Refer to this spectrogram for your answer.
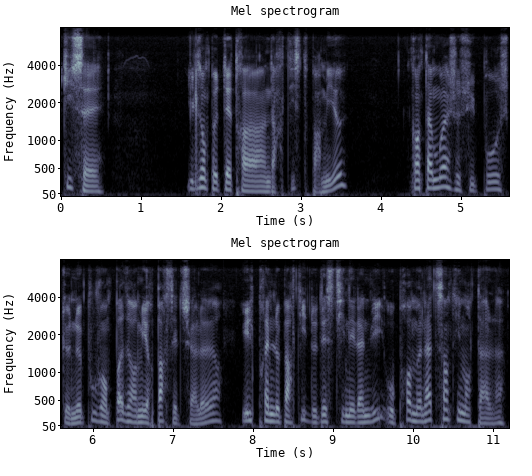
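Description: A man's voice: mid-range voice, lively intonation, normal speed, a little mellow, no room sound, close to an everyday voice. A man voicing a boastful male artist who brushes off danger with joking nonchalance. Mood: mocking. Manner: swaggering, jokey nonchalance. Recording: dull lo-fi, dry.

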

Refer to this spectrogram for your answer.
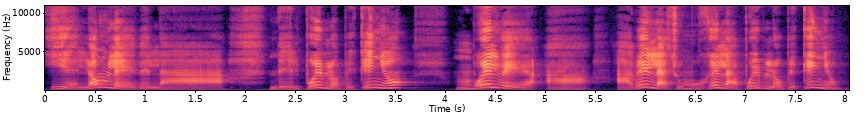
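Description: Storyteller, simple phrasing, sung sound effects, lively pitch, bright tone. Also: slow pace. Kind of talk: telling a folk tale.

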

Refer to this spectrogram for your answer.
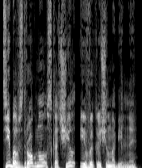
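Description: A young man narrates a novel in first person, swinging his pitch widely from line to line with ironic flair. The recording is close and completely dry, without room sound. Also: huge pitch swings, normal speed, breathy edge, no room sound. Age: young adult. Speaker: audiobook narrator.

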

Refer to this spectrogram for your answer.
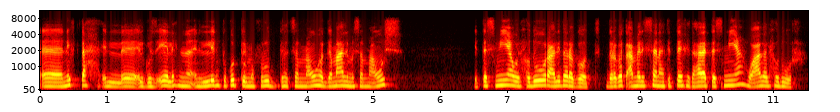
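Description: A woman's voice: fairly low pitch, steady tone, racing, highs cut off. A woman with an Egyptian accent teaching a recitation lesson, patiently quizzing her female students step by step. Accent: Egyptian Arabic.

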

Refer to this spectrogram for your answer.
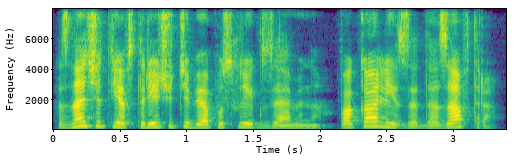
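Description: A brash young man, read by a woman, teases and pushes with easy confidence in a storybook reading. The voice sits at an ordinary middle pitch, bold and insistent rather than gruff. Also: expressive, fairly quick, close to an everyday voice. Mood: teasing. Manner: teasing, pushy, insistent. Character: young man, brash and self-assured suitor.

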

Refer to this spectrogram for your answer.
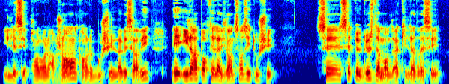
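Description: A man's voice: lowish voice, very animated, normal speed, darkish tone. A man voicing a poor middle-aged fairground clown who talks in a blunt, plain way, read from a novel. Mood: earnest.

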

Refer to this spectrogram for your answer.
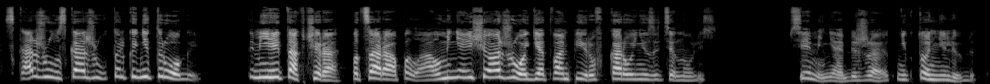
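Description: A woman voicing a whiny, self-pitying little male tree-stump spirit with a creaky voice in an audiobook. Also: a little high, a little fast, a bit bright, no echo, clean studio sound, voice pushed up, lightly acted. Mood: whining. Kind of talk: audiobook character voice.

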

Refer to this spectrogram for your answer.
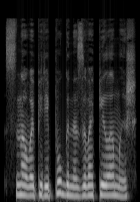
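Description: A woman reading a storybook aloud in an expressive, scripted narration style. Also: lowish voice, fairly quick, no room sound, studio quality. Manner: expressive, voices the characters in quotes.

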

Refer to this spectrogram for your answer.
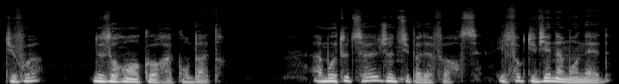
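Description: A man voicing a shrewd, commanding old grandmother in a storybook reading, teasing and sly, with a husky voice. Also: mid-range voice, lively intonation, moderate pace, mellow, dry recording, clean studio sound, pitched above the performer's own voice.

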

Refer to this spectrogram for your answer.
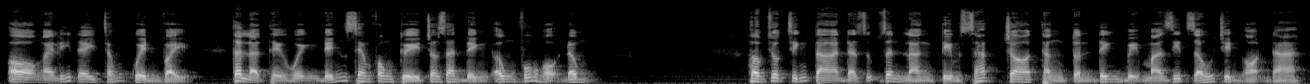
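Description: A man voicing a calm middle-aged feng shui master in a storybook reading, measured and cool. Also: on the low side.

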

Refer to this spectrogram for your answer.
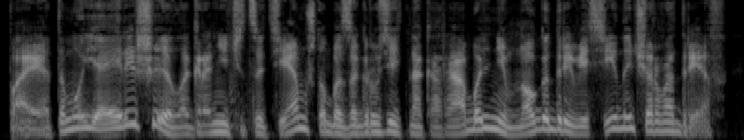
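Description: A man's voice: mid-range voice, sing-song, fairly quick, gravelly, fairly bright tone, no room sound, clean studio sound, voice pushed up, exaggerated voice. A man doing a scornful, sarcastic pirate captain. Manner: scornful, irritated, coolly offhand.

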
